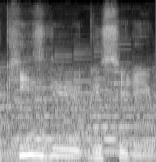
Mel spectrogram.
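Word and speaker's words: 傷薬: Is it Kizu? I forget what that one is. This is healing medicine then. Kizu Gusudi. Yeah, Kizu Gusudi.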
